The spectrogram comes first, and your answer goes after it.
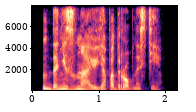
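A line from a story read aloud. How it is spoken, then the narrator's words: Slightly irritated witch. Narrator (Russian): чуть раздраженно ответила ведьма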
